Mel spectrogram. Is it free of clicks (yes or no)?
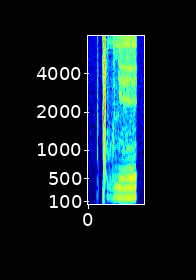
no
